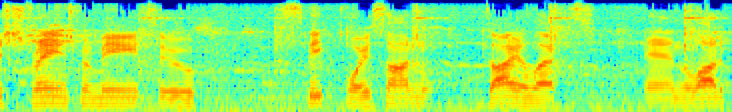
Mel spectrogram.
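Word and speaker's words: 台山: also learned Mandarin recently, so it's pronounced Taishan in Mandarin. So I'm kind of conflicted whether to call it by the Mandarin name, the lingua franca of the province, Toisan, the Cantonese, or Hoisan, which is the Taishan Hoisan dialect.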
